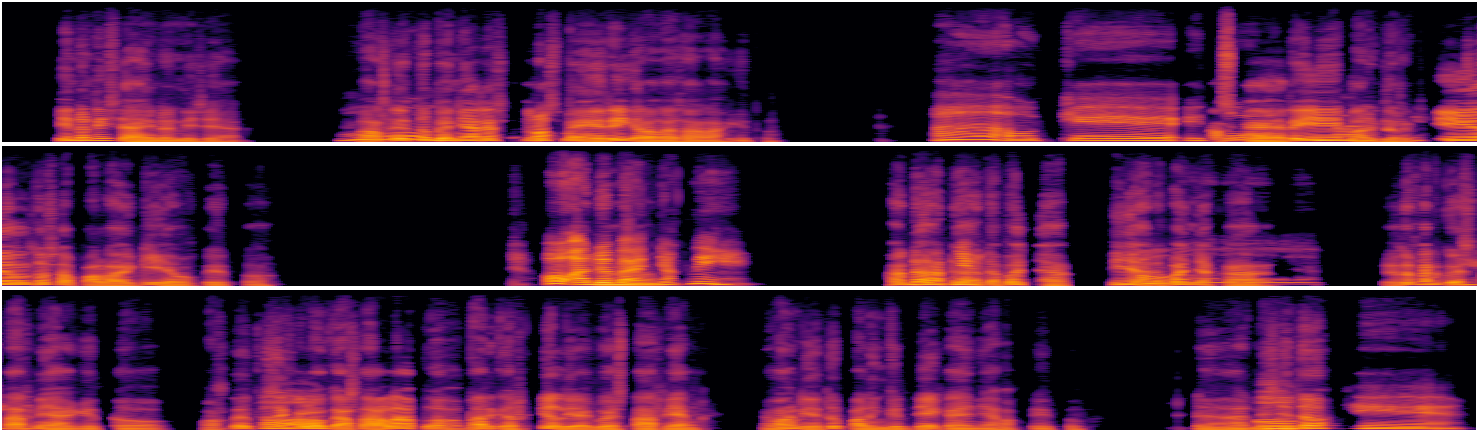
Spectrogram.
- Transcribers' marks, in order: tapping; in English: "guest star-nya"; in English: "guest star"; other background noise
- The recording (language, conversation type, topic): Indonesian, podcast, Ceritakan konser paling berkesan yang pernah kamu tonton?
